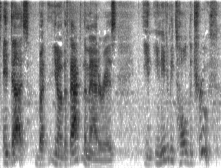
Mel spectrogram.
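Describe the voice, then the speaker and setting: A man's voice: on the high side, big pitch swings, normal speed, sharp tone, slightly rough. A man hosting a talk radio show, giving commentary in an emphatic, conversational way and often repeating his points. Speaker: radio show host, realtor.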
